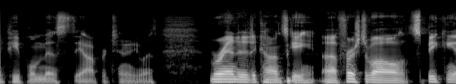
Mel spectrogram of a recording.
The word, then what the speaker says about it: Maranda Dziekonski: Miranda Donssky, uh, first of all, speaking of studying, you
